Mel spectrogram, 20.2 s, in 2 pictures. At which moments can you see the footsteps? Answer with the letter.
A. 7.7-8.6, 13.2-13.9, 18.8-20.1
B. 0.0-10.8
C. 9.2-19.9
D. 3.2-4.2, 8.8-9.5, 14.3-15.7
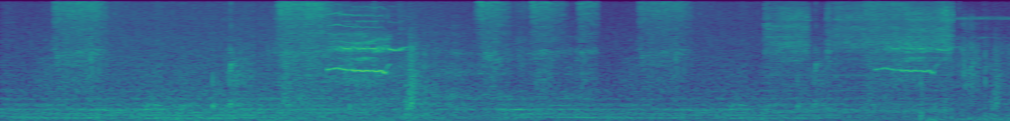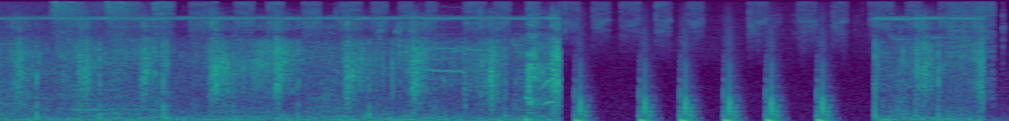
C.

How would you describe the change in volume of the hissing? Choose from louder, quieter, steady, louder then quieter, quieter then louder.
quieter.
